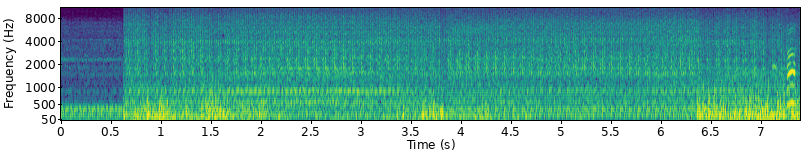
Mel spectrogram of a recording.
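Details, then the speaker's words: Fiat Panda 100HP with swapped Bravo 1.4 T-Jet turbo engine, first start without coolant lines: uneven, loping idle with a stumbling beat around four per second; sounds like running on two cylinders, cause unconfirmed. "It sounds like it's running on 2 cylinders. I'm gonna try and give it some gas."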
